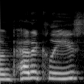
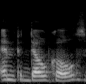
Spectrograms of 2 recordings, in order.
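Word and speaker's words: Empedocles: a Greek philosopher named Impeticles and then we're going to discuss how the atom has evolved all the way through someone that you've heard of known as John Dalton. Now impeticles, it's not empidals, but empeted can sometimes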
